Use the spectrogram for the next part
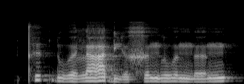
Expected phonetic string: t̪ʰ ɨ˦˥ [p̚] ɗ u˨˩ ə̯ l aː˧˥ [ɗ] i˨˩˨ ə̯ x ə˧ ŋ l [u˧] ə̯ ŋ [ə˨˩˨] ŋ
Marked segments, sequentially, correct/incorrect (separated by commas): incorrect, correct, correct, incorrect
